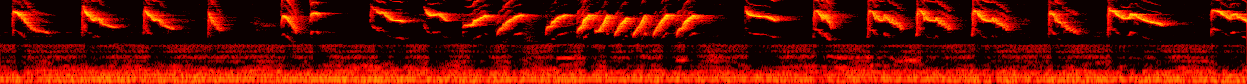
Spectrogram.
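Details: Rough-voiced buxtoni oriental white-eye singing to stir other birds into singing: quick high falling chips, a rapid trill-like burst of repeated notes midway, then more sharp chirps, low hum throughout.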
